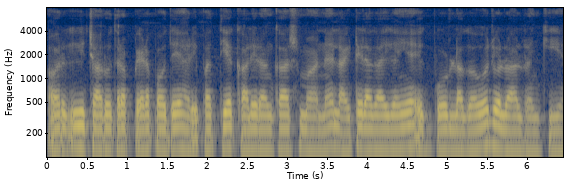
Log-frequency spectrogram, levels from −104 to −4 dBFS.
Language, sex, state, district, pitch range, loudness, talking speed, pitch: Hindi, male, West Bengal, Purulia, 110-120 Hz, -31 LUFS, 250 wpm, 115 Hz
